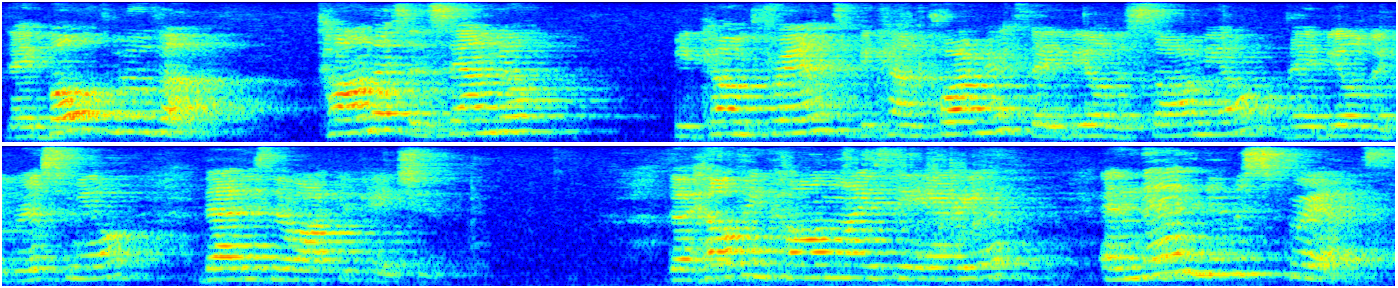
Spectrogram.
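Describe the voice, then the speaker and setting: A soft-spoken woman telling pioneer-style folk tales to a live audience, her voice lifting sharply in pitch at moments of surprise. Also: measured pace, a little hiss or hum. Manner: soft-spoken, animated storytelling with sudden pitch lifts. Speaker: storyteller. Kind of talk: oral storytelling to a live audience. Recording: far-off mic in an echoey hall.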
